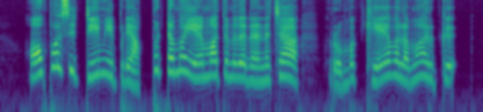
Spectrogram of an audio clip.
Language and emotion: Tamil, disgusted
